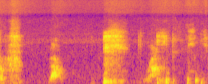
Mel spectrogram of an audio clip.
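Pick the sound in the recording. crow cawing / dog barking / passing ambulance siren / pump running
dog barking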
